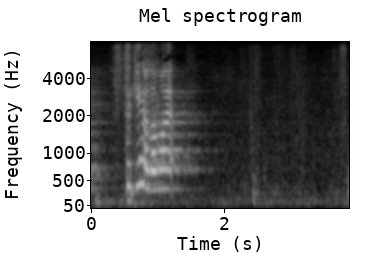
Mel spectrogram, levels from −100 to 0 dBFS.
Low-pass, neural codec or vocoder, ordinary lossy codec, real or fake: none; none; none; real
